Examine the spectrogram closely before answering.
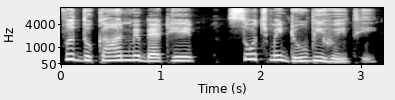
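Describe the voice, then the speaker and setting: A woman's voice: on the high side, expressive, unhurried, mellow, no echo. A woman narrating a scripted moral story for children.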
